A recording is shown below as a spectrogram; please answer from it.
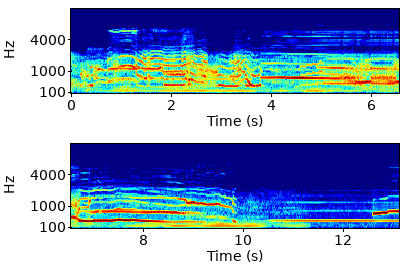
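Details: Wolves in a group howl. Wavering, sliding howls overlap from several animals, with one long, descending howl standing out. A steady low hum sits underneath, and the sound ends with a single held note.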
